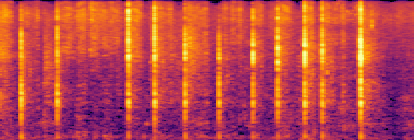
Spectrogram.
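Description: Chalk tapping and scraping on a blackboard as words are written by hand: faint, short, sharp ticks at about three a second.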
